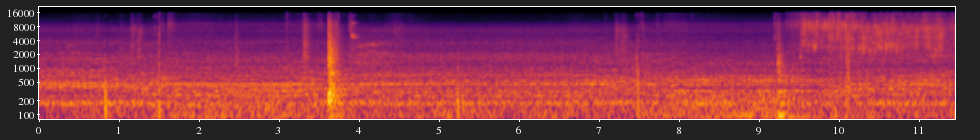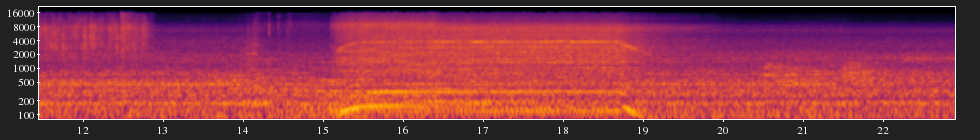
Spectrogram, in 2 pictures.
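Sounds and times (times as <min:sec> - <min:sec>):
hand dryer blowing: 0:09.2 - 0:12.9, 0:14.9 - 0:20.1
faucet running water: 0:09.4 - 0:12.9.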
